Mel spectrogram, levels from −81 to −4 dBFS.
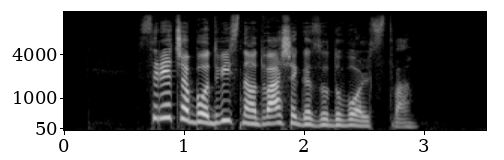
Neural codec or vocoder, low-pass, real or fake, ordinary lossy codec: none; 14.4 kHz; real; none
